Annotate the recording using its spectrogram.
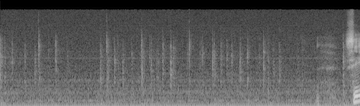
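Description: Faint, irregular keystrokes of typing on a computer keyboard.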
